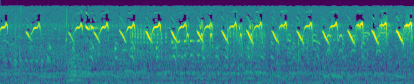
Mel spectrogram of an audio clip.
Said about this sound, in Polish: Piosenkę w pełnym brzmieniu można usłyszeć tylko u ptaka wykonującego lot tokowy. Gdy samiec wzlatuje, intensywnie uderzając skrzydłami, jego głos staje się coraz szybszy i głośniejszy.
